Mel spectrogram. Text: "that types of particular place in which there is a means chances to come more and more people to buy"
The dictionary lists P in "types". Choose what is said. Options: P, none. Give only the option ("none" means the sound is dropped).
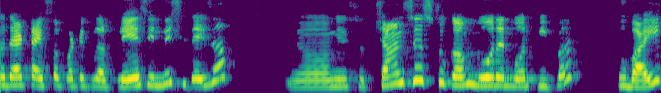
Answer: P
